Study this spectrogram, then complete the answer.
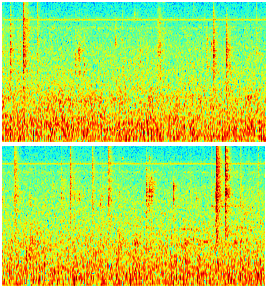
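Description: A small dog crunches dry food.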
